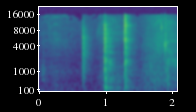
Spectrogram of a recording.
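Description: Three light, sharp clicks about a third of a second apart, a little after the start, from handling at the stove, over faint room tone.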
